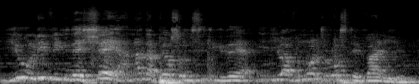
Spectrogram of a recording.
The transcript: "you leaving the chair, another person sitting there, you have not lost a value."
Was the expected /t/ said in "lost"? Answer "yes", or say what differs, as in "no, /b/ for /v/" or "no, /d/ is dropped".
yes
